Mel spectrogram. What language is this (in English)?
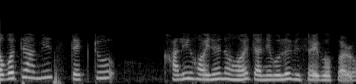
Assamese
